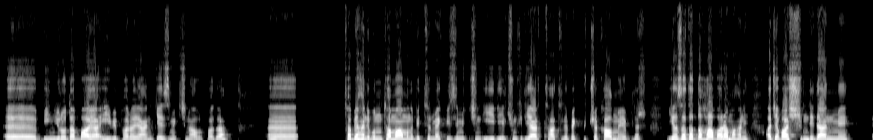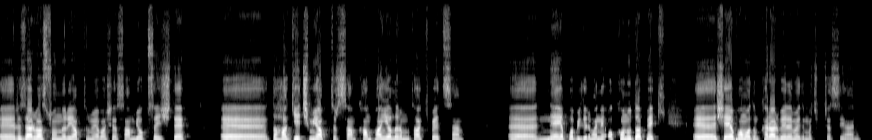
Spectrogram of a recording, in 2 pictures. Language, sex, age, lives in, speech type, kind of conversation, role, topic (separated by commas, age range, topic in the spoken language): Turkish, male, 25-29, Germany, conversation, advice, user, Yaz tatili için gezi planı yaparken bütçemi nasıl dengede tutabilirim?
